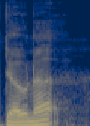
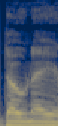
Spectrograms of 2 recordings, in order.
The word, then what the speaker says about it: Donat: It's pronounced donut. – I actually looked it up to make sure I wasn't, like, it wasn't Donet or something like that.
